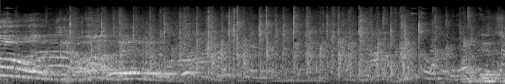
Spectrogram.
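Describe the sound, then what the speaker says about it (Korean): At an alumni New Year gathering of a university singing-instructor course, a crowd claps in a dense, steady round of applause lasting several seconds, with a voice speaking over the start. "여러분 자신에서 다시 한번 박수 주세요"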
